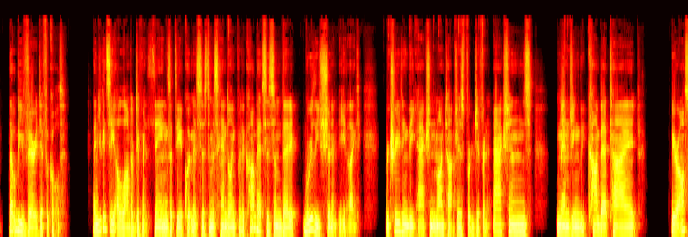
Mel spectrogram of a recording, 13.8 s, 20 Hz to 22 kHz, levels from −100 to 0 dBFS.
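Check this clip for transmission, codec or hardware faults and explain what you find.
Nothing in the clip points to a transmission, codec or hardware problem. No dropout, glitch or other disturbance can be heard anywhere in it.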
